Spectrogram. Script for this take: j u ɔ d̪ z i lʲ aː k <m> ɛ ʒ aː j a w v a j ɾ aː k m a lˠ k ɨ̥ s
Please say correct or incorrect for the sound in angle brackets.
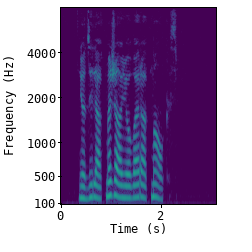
correct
